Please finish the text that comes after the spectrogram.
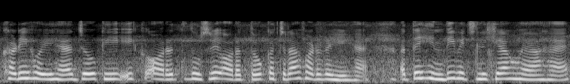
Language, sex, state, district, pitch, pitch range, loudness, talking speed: Punjabi, female, Punjab, Kapurthala, 245 Hz, 230-260 Hz, -12 LUFS, 220 wpm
